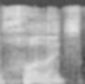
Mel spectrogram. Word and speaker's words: Haaland: E agora, por conta do jogo do Brasil, depois no domingo, depois da perda, a Luísa Sonza começou a ser comparada com Haaland. – Vale qualquer pronúncia. – Mas dizem que... – É que a pronúncia é essa mesmo.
